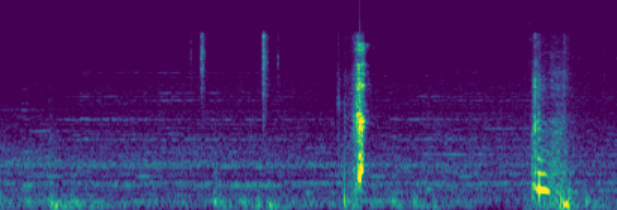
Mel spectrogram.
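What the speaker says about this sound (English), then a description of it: "Hiccups." Several hiccups sound from a person, a couple of faint short ones early, then two louder, sharper ones spaced apart over a quiet background.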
